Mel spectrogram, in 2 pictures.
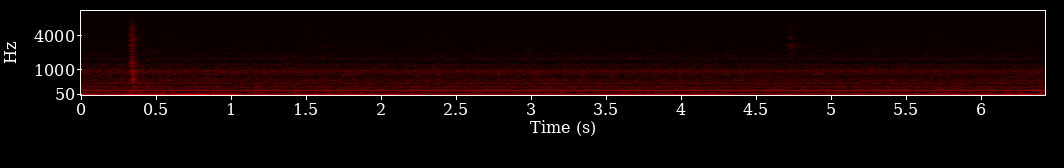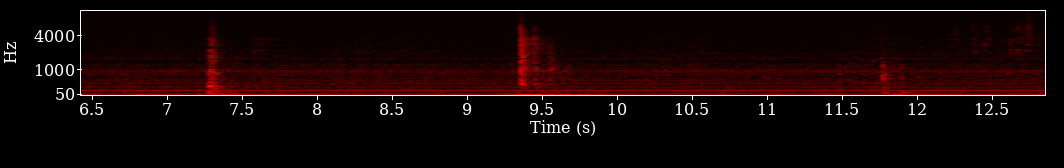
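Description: Clay moulds knock softly against a table.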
